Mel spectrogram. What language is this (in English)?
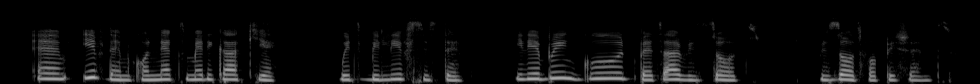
Nigerian Pidgin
